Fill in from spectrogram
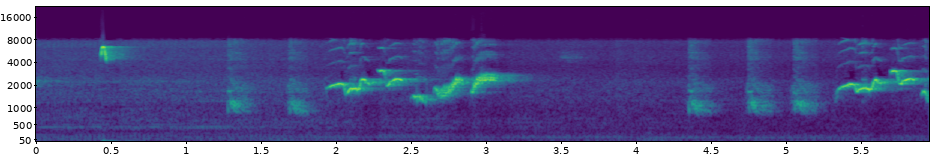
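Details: A neighbour's white-rumped shama gives a high whistle, harsh low chuck notes, and bursts of rich, quickly varied whistled phrases, repeating this pattern twice with a low hum in the background.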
